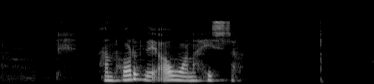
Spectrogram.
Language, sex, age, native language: Icelandic, female, 30-39, Icelandic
